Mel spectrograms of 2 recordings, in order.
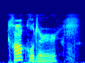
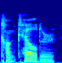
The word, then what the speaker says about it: Conkeldurr: And then we like to name this Pokemon Conkeldurr. But I'm pretty sure it's pronounced Conkeldurr.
